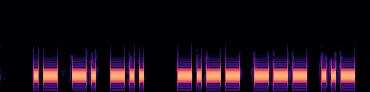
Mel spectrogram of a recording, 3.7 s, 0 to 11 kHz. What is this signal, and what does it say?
Morse code, heard as a keyed tone, about 25 wpm, 600 Hz. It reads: AND YOU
